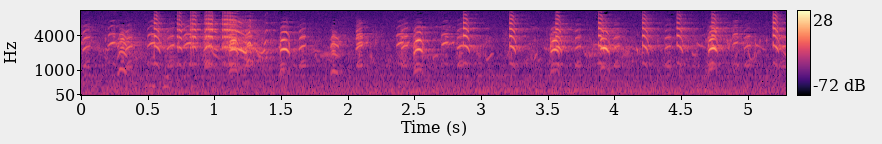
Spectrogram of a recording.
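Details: Red-wattled lapwing, known locally as titodi, at Thol bird sanctuary: sharp, strident harmonic notes in quick bursts, several calls overlapping and repeated, with a soft background hiss.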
